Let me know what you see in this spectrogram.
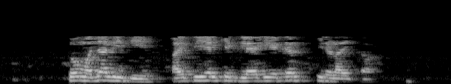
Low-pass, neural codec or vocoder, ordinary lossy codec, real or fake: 3.6 kHz; none; MP3, 16 kbps; real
